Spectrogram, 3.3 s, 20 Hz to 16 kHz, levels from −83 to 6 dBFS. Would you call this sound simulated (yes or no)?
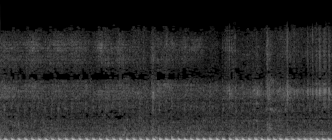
no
